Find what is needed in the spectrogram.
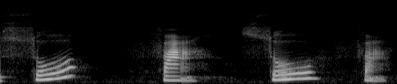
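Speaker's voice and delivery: SOFÁ very slowly, SO held long, pause, FÁ; split into syllables. Shown as a demonstration. Teacher revealing the answer to a child, "sofá" drawn out by syllables. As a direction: stretch "sofá" into so... fá. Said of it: "começa com a sílaba so".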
